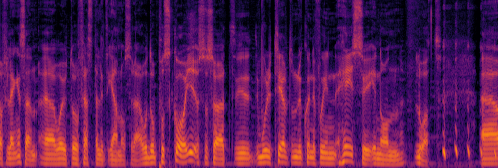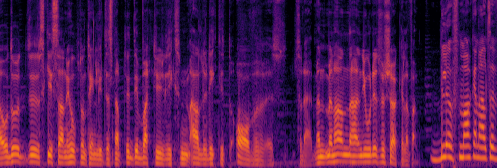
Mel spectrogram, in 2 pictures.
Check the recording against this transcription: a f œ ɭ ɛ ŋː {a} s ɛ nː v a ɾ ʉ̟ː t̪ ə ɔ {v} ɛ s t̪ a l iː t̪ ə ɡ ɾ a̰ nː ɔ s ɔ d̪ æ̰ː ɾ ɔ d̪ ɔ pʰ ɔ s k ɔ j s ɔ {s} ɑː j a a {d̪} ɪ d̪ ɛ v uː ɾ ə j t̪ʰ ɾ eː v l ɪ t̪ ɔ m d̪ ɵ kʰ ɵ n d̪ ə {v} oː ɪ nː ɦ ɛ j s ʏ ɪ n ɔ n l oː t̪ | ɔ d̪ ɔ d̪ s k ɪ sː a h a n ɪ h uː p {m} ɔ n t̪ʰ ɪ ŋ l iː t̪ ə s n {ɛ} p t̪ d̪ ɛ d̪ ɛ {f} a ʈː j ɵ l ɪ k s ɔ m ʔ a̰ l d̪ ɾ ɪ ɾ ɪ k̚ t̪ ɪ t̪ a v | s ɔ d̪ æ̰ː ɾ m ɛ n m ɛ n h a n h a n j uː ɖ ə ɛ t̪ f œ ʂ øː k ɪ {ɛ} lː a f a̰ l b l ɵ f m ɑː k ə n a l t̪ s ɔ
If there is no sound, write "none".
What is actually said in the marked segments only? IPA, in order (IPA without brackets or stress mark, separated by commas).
ə, f, s, t̪, f, n, a, v, a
